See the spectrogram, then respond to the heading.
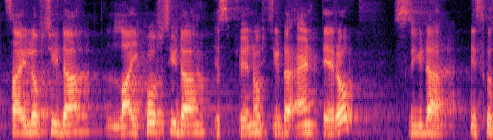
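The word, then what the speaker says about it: Psilopsida: पहले साइलोप्सीडा, P silent, साइलोप्सीडा, पहला जो तुम्हारा क्लासिफिकेशन किसमें किया गया है, साइलोप्सीडा।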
